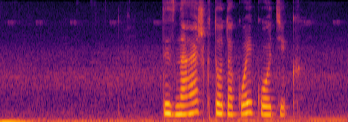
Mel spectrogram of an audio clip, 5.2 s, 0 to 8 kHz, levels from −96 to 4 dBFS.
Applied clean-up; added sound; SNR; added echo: none; none; none; none.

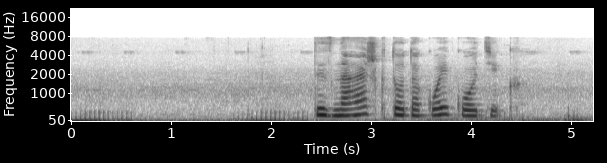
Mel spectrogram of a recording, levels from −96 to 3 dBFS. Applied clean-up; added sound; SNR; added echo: none; Purr; 15 dB; none.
